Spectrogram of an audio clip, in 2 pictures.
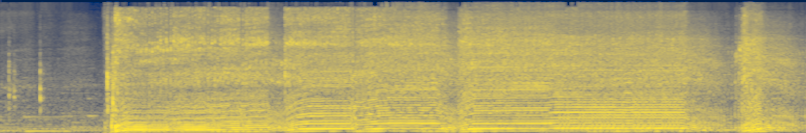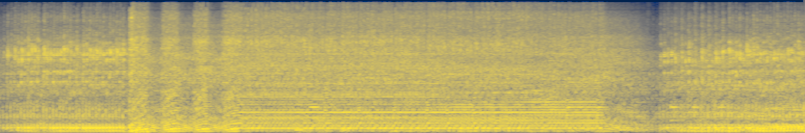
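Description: A STIHL string trimmer's small two-stroke engine starts with a roar and runs loudly and close, revving up and down repeatedly between a rough idle and higher speed, sounding poor at high RPM.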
